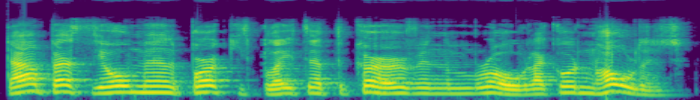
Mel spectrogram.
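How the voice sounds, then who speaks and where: A man acts out an awkward, nervous small-town fellow in a radio drama. His voice sits high, and he sounds earnest, pleading and easily worked up. The recording is a little dull and lo-fi. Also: steady tone, a little slow, a little mellow. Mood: agitated confession. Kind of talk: stage-play acting in radio drama.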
